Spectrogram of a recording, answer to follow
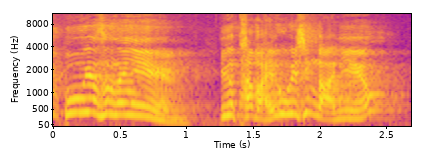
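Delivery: high, loud delighted call of a name; excited shout to the teacher. Real, not acted. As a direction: call her name out, thrilled. Calling out a quick answerer.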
